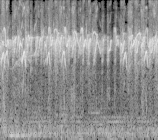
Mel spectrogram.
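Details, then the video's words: Brown-throated sunbird calling in a noisy lure track for attracting birds: rapid, overlapping thin chirps and squeaky twitters pour out without a break. "SUARA PIKAT KORLAP RIBUT AMPUH BURUNG SEKEBON AUTO NGUMPUL"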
